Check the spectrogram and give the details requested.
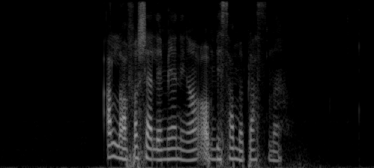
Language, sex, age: Norwegian, female, 25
